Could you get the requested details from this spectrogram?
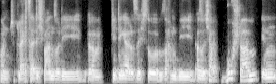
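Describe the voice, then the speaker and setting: Here a man talks in a normal speaking voice at a fairly slow pace. His pitch shows ordinary variation. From Hesse, Germany (village near Frankfurt). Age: 30s. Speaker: podcast guest with dyslexia. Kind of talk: casual interview.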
